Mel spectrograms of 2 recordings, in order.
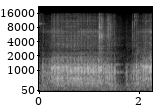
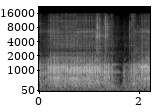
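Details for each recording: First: Honda Vario 125 scooter with the pulley cover opened: a rough, steady growling hum at mid pitch that dips as the wheel slows and returns when spun; suspected worn rear pulley bearing, to be confirmed if the noise goes smooth with the pulley removed. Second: Automatic scooter CVT pulley after replacing the pulley bearing, which had caused a growling noise. Spun, it gives a smooth, even mid-pitch whirr with no growl or roughness; the new bearing sounds healthy.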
